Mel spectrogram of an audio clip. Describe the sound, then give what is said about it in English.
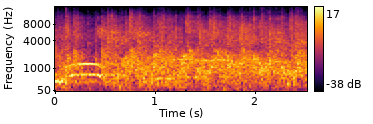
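A round of applause from a group for volunteers who cleared out the first fishing access on the Rainy River: dense overlapping clapping that stays steady and fairly loud for the whole stretch, with a brief faint voice near the start. “to these volunteers that went and did it, we should all give these people a round of applause for opening up that first access for us.”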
